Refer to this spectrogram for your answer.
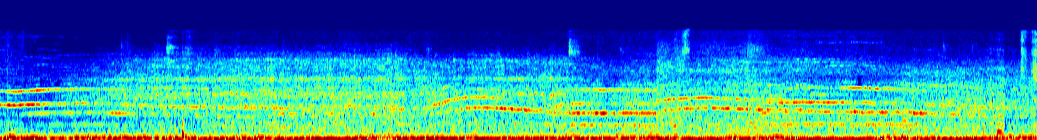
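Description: Cats yowl at night in long, wavering wails that rise and bend in pitch, several cries overlapping one after another over a steady rushing background noise; one cat is on a roof behind an apartment block.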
